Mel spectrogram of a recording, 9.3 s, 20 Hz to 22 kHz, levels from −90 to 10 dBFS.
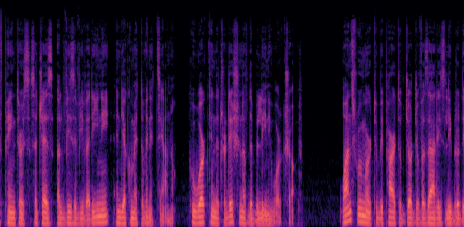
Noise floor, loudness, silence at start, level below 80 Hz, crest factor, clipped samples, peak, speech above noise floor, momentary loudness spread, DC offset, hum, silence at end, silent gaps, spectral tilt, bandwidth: -70 dBFS; -25 LUFS; 0 s; -54 dBFS; 18 dB; under 0.1%; -6 dBFS; 46 dB; 9 LU; under 0.1%; none; 0 s; none; -6.5 dB/octave; 15.5 kHz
